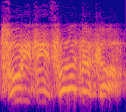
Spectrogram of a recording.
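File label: Serbian damaged water mood med; speech; War Thunder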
